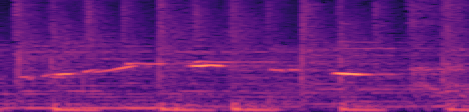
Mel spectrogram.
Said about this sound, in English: Theme song to FX show The last two seasons. Uh, Terriers.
